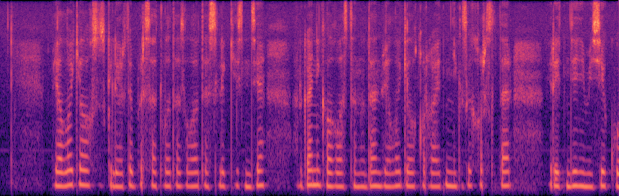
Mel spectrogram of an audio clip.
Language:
Kazakh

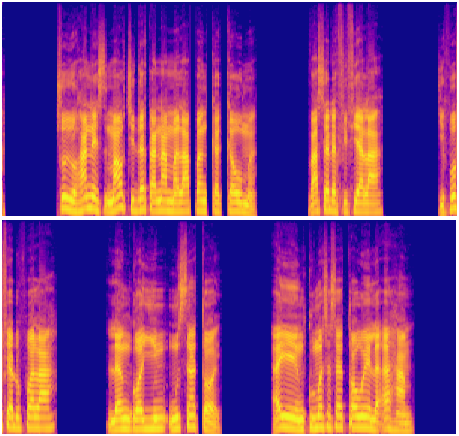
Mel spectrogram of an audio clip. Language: Ewe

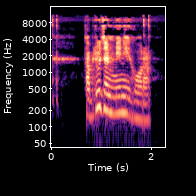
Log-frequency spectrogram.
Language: Belarusian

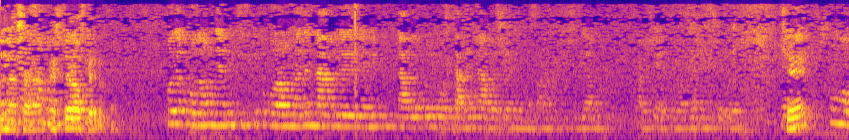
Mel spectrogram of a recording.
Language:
Persian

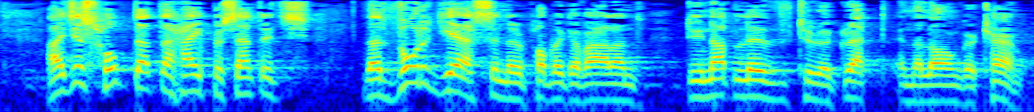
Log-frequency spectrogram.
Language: English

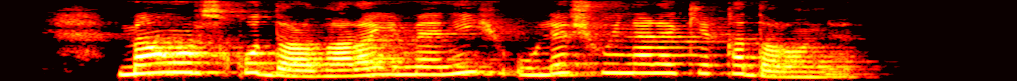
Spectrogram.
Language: Kabyle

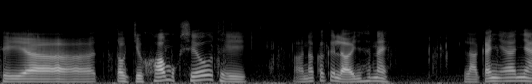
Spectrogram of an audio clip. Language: Vietnamese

